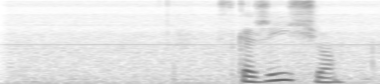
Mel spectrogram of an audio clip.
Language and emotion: Russian, neutral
